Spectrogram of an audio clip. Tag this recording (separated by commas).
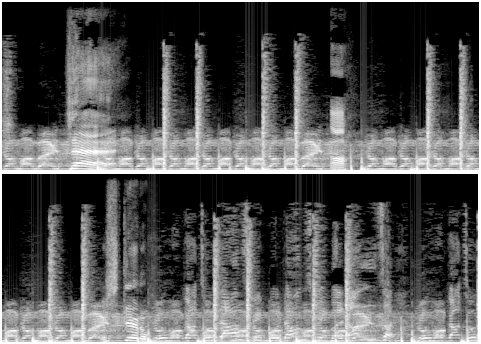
Hip hop music, Music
